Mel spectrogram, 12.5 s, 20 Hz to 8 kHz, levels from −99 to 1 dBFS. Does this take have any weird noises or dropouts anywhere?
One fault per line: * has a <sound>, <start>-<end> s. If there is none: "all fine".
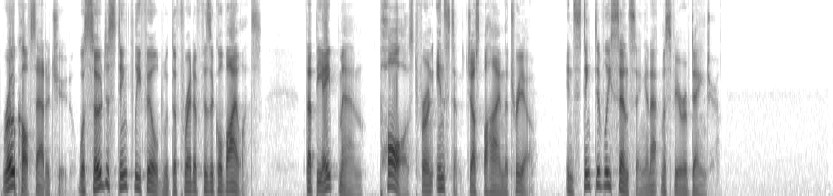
all fine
